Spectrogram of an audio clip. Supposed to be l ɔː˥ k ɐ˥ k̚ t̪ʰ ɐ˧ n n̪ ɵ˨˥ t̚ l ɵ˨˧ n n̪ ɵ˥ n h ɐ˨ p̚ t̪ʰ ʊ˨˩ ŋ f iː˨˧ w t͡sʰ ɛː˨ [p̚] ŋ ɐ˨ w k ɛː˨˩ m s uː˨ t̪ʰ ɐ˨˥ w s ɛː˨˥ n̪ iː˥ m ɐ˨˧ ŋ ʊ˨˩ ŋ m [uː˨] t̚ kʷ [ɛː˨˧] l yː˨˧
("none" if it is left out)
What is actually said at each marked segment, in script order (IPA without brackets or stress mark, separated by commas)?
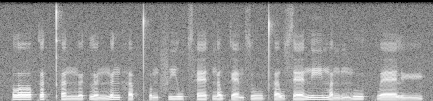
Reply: t̚, uː˧, ɛː˨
